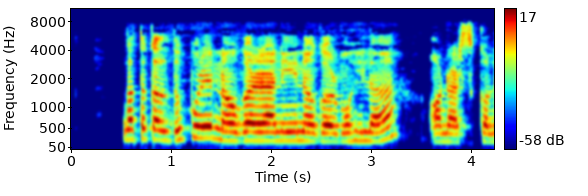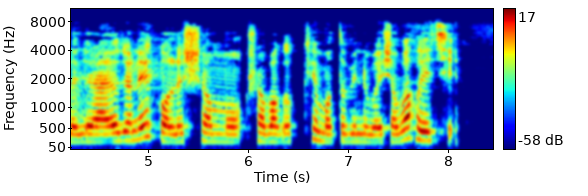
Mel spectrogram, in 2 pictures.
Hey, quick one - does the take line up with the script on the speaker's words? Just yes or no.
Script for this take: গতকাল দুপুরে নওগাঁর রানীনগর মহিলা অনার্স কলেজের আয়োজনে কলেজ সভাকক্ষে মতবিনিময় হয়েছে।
no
